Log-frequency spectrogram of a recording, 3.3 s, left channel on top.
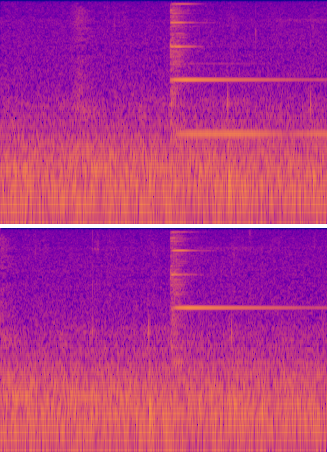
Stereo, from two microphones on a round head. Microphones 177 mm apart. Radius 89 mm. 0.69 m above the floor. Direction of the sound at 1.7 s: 35° left (ahead or behind).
